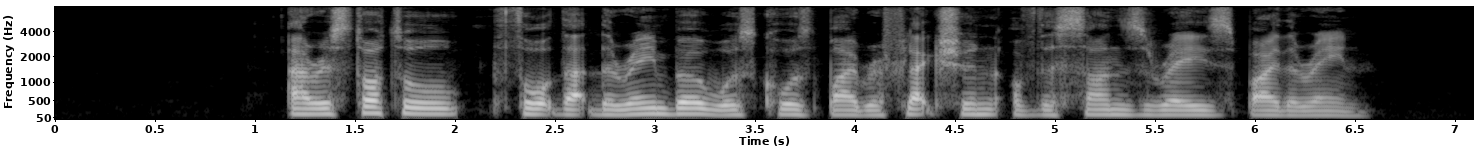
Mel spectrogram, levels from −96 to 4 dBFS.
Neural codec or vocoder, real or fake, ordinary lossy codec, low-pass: none; real; none; none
